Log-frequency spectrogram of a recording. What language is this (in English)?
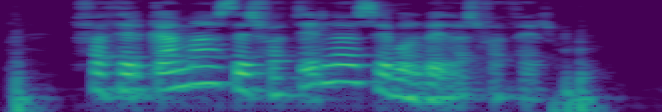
Galician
